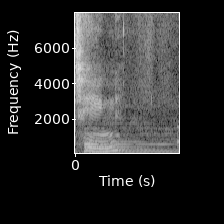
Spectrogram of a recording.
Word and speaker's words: thing: Such gatherings were called it's spelled thing, but I think it's pronounced ting.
